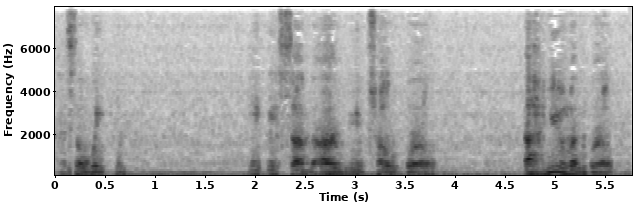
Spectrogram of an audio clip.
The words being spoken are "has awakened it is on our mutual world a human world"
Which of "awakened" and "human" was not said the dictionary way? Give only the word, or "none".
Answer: awakened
